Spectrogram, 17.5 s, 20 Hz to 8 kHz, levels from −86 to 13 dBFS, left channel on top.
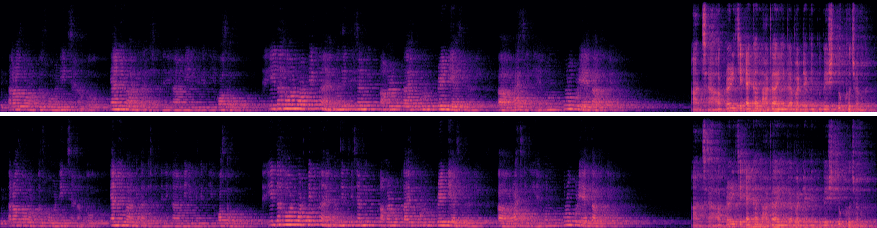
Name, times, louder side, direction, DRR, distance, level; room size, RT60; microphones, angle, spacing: voice 1, 0.2-0.7 0.9-1.9 2.2-4.8 5.3-9.6 9.9-12.3, left 1 dB, 75° right, -1 dB, 7.9 m, -26 dB
voice 2, 13.8-17.4, left 2 dB, 40° left, 3 dB, 2.1 m, -22 dB
26.5 x 18.0 x 7.7 m, 2.5 s
head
